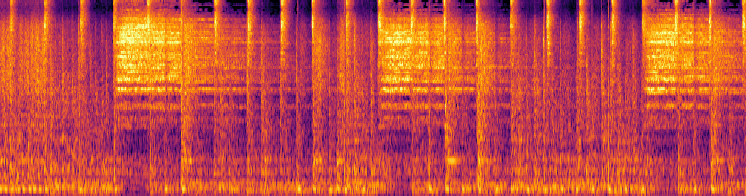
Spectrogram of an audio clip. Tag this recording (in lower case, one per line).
drum
music
drum kit
bass drum
musical instrument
